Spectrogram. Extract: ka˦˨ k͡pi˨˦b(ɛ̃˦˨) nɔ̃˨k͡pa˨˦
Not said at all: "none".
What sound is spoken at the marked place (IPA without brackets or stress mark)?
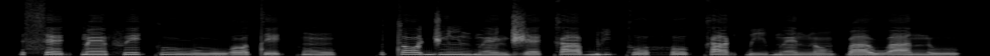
ɛ̃˦˨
